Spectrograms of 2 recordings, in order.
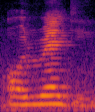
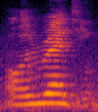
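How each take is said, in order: Both takes have the same delivery.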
